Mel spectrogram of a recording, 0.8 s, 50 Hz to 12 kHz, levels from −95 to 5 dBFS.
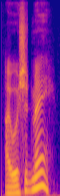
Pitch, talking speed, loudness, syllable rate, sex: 155 Hz, 315 wpm, -14 LUFS, 6.5 syllables/s, male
